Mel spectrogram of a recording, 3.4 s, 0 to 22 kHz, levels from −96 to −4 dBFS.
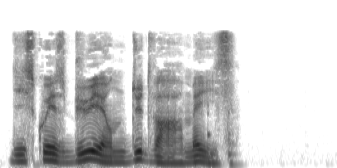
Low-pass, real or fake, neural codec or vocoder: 10.8 kHz; real; none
